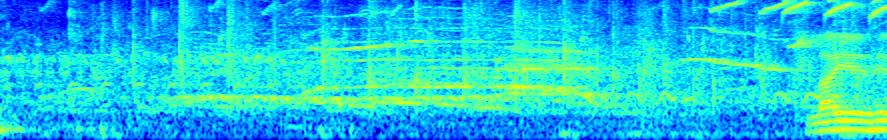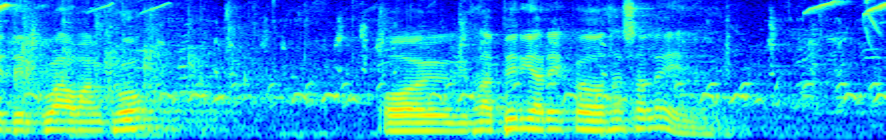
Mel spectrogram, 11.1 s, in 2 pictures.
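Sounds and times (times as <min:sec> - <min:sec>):
applause: 0:00.0 - 0:06.9
speech: 0:05.0 - 0:06.7, 0:07.9 - 0:10.2.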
